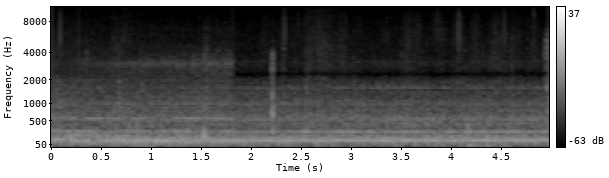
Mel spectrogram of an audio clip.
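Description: Low, even road rumble over the bump with no knock or clunk from the rear; suspension sounds tight and quiet.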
